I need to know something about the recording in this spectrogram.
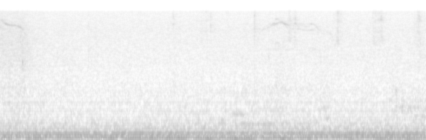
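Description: A steady low electrical hum with faint background hiss; no distinct instrument sounds stand out.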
